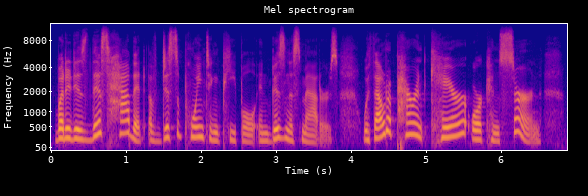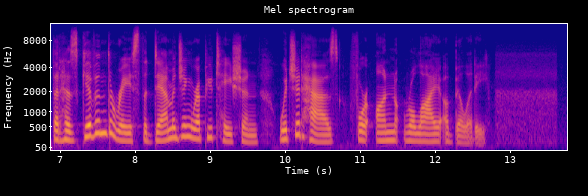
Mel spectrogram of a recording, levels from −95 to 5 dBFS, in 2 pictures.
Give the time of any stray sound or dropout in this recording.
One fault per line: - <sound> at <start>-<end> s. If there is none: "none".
none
